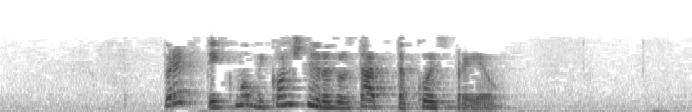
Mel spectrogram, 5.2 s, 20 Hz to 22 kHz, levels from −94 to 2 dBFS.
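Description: Throughout the speech, nothing sounds above 5.6 kHz, and two distinct coding textures overlap instead of one. This is likely transcoding between lossy codecs, fitting low-rate MP3 followed by AAC.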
